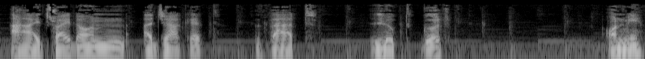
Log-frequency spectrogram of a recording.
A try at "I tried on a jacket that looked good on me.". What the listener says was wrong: Perfect. That's it.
